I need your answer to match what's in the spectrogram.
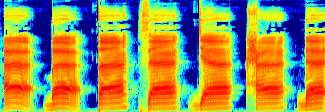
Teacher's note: Kalau fathahnya vokal A itu lebih senyum, lebih terbuka.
